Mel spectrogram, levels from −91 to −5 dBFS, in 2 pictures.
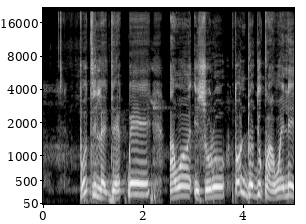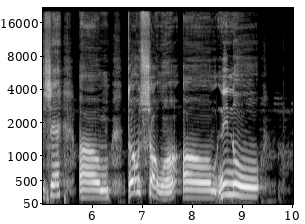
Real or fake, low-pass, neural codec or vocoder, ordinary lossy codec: real; none; none; none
